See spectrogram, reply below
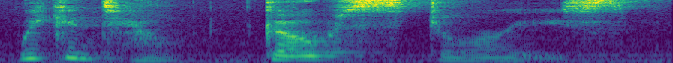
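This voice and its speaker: A woman voicing an eager, excitable young boy full of plans in a storybook, in a room with echo. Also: low-pitched, slow pace, a little hiss or hum, pitched below the performer's own voice. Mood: spooky, hushed. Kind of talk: storybook character reading. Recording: roomy, echoing room sound.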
